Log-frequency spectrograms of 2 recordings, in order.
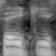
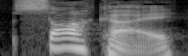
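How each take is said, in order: First: The name is said like 'Seiki'. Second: The name is said like 'Sokai'. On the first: This is a first-time misreading of the name. The speaker calls it wrong. "this is how I read it the first time from iTunes" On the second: This is the intended pronunciation of the name. The speaker calls it right. "It's pronounced Sokai"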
